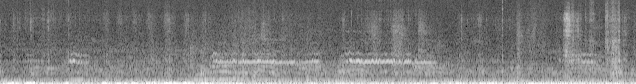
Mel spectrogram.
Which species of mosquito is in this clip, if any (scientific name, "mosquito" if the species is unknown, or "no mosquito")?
Anopheles squamosus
